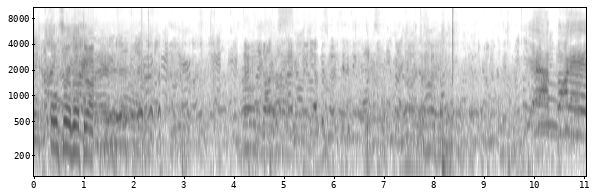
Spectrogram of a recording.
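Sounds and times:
overlapping chatter of spectators: 0.0 - 11.0.

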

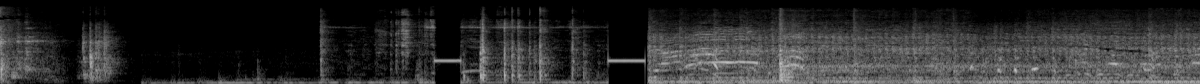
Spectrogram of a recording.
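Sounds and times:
excavator engine running: 6.5 - 12.0
people shouting: 6.6 - 8.2.

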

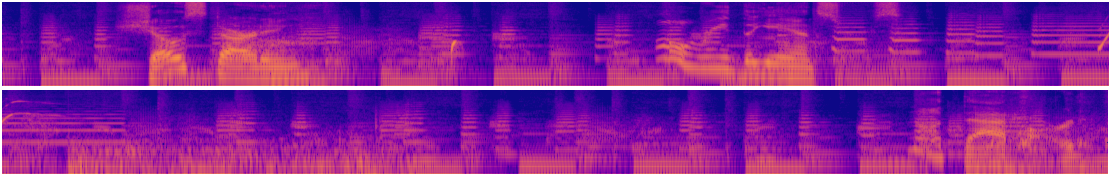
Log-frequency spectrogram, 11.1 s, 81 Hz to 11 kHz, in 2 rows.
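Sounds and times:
background music: 0.0 - 11.0
upward whistle-like glide: 5.5 - 7.4.

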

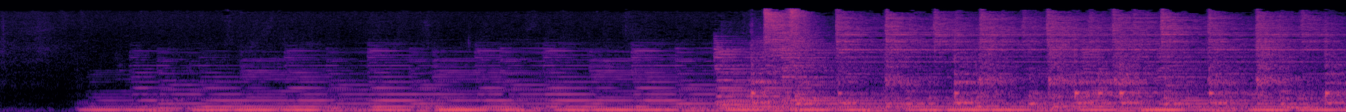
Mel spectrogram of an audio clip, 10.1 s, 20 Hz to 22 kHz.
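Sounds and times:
jazz band playing mambo: 5.3 - 10.0
repeating bass line: 5.6 - 10.0.

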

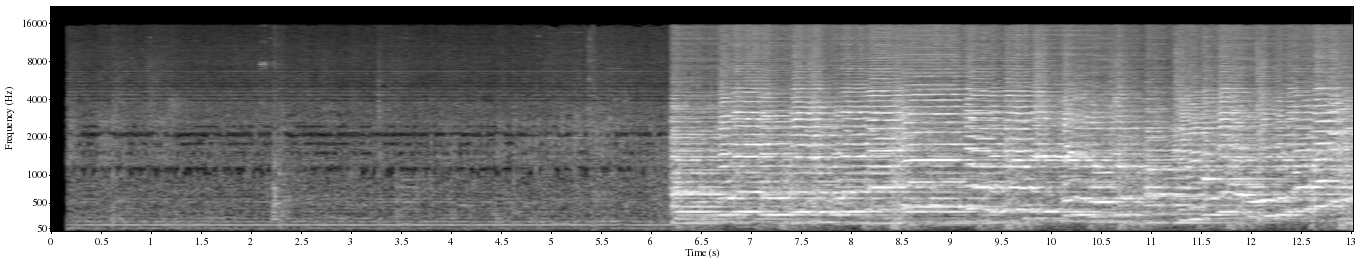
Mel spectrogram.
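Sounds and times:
low background hum: 0.2 - 13.0.

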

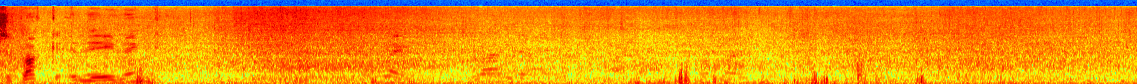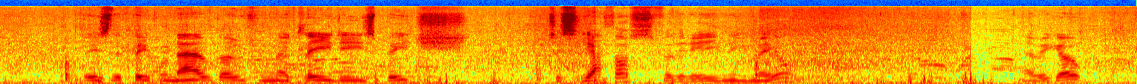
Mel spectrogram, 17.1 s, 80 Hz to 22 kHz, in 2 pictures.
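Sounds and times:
boat engine idling: 0.0 - 17.0
water lapping: 0.0 - 17.0
wind buffeting microphone: 0.0 - 17.0.

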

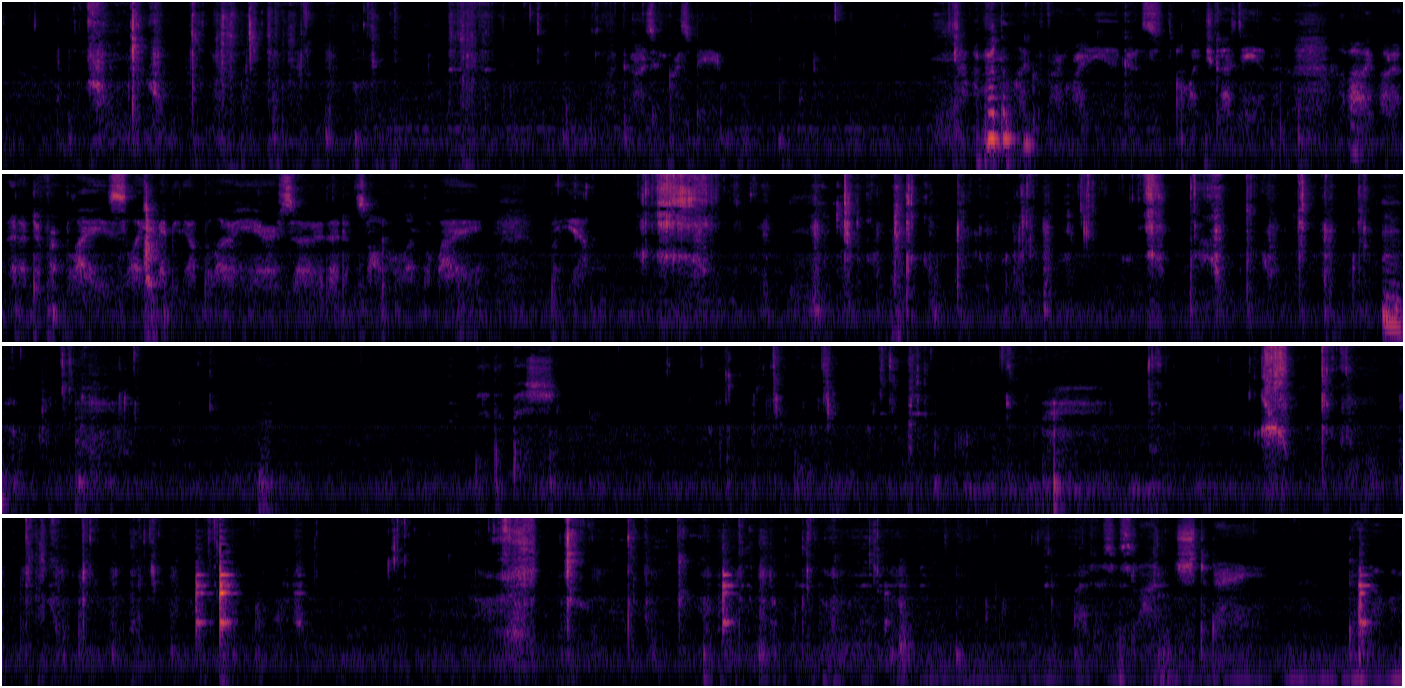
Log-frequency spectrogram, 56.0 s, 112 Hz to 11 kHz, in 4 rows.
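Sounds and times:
chewing crispy food: 0.3 - 6.1, 20.4 - 29.5, 34.6 - 38.4, 40.3 - 44.3, 45.8 - 52.6.

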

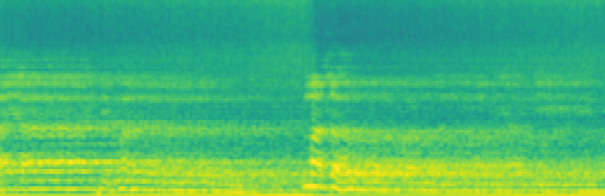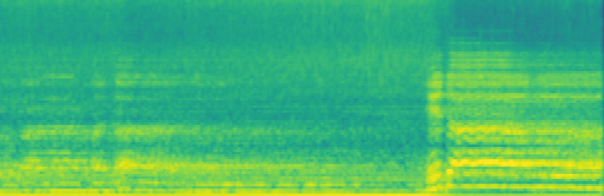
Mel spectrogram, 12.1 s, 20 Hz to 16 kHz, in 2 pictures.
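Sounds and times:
steady low hum: 0.0 - 12.0
group chanting in unison: 3.1 - 8.7, 10.3 - 12.0.

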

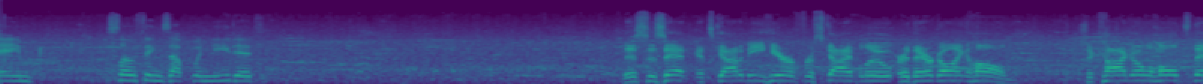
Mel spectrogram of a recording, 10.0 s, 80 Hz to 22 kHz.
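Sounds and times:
stadium ambience: 0.0 - 10.0.

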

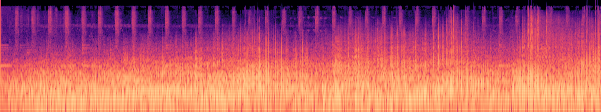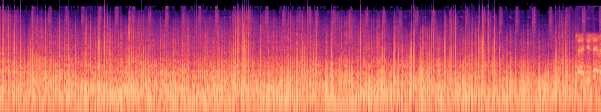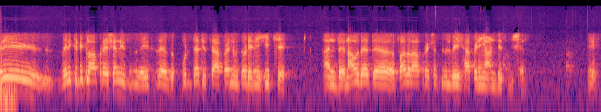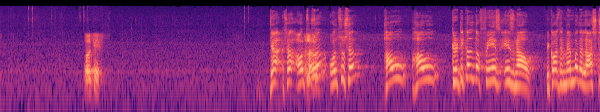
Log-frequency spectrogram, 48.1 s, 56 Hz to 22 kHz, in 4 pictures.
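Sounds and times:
background music with beat: 0.0 - 11.7
rocket launch roar: 0.0 - 24.6.

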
